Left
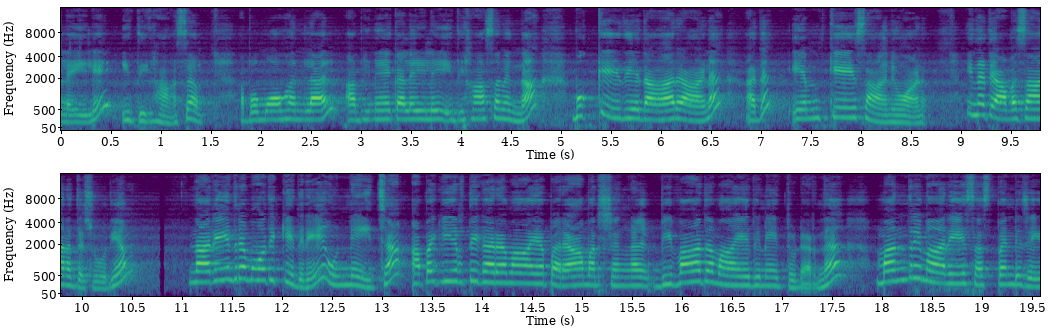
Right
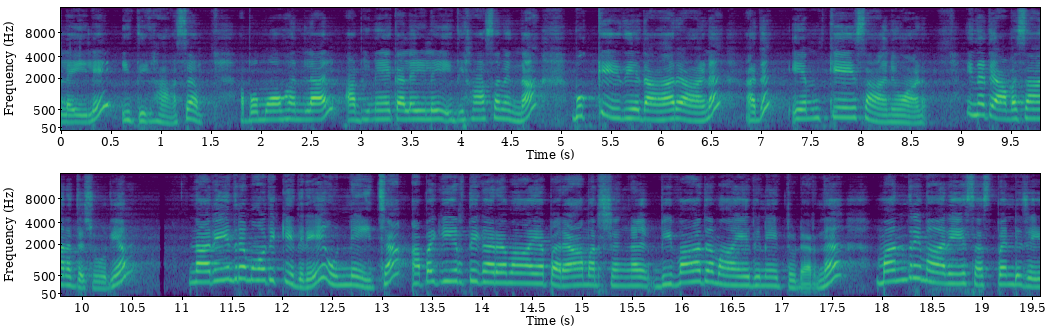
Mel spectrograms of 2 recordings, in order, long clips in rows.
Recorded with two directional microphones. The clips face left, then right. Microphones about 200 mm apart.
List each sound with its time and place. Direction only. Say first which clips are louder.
0.0 s a woman's voice: right 5 dB; 30° right (ahead or behind)
2.2 s a woman's voice: right 1 dB; 15° right (ahead or behind); by 17.6 s 30° right (ahead or behind)
18.0 s a woman's voice: right 2 dB; 20° right (ahead or behind)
